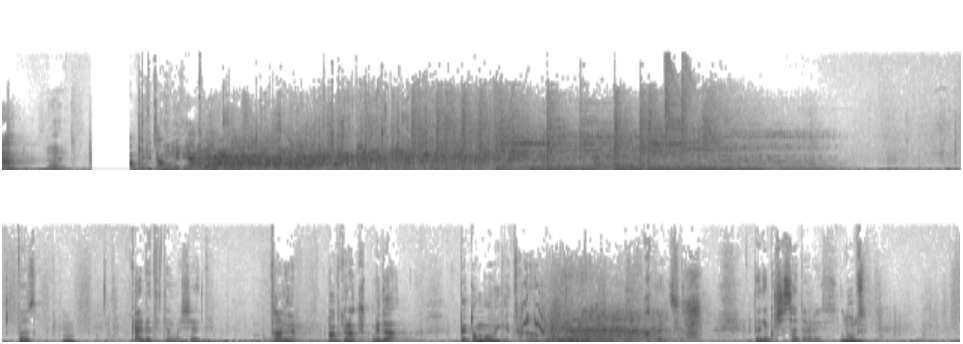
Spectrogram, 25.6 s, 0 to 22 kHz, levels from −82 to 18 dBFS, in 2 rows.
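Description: An audio dropout to a faint residue cuts the sound abruptly from 1.19 to 1.71 s, leaving only hum roughly 55 dB down. The abrupt edges and the lingering hum, unlike a pause or fade, point to a likely break upstream while the input stayed live.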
